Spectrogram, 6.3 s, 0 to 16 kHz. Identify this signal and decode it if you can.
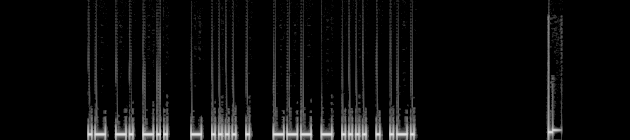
Morse code, heard as a keyed tone, about 34 wpm, 700 Hz. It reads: AND THE OTHER
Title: Sets of 3 Words 35wpm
